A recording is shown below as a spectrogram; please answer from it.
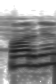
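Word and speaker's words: foreign: और दूसरा है कि जब कभी यन से पहले जी हमेशा साइलेंट हुआ है।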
